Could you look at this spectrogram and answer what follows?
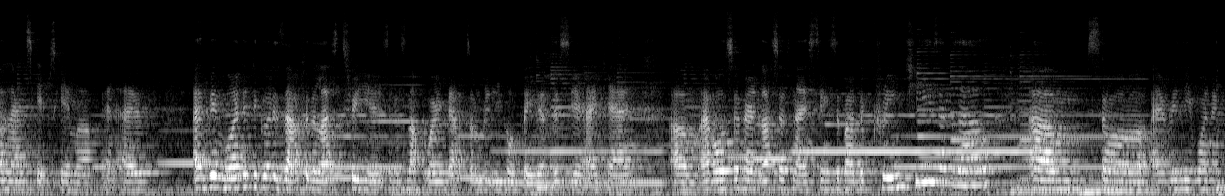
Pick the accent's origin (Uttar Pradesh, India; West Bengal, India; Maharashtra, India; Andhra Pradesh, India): Maharashtra, India; Aurangabad; English is a second language; So I come from India, which is a very vast country, just geographically speaking, it's huge.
